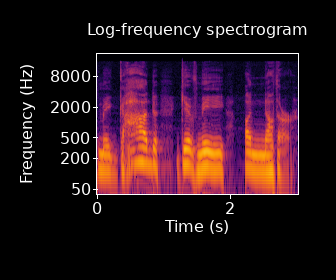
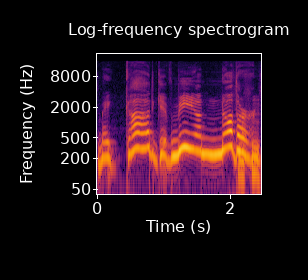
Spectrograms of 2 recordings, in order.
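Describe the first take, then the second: First: It is said in the speaker's normal voice. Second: It is said in a high, feminine voice.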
